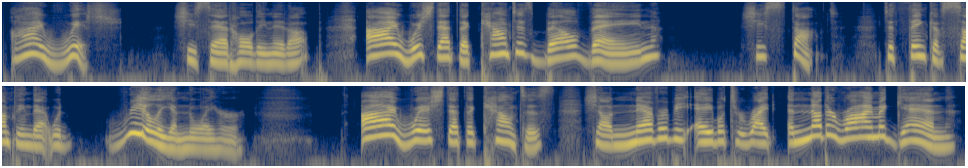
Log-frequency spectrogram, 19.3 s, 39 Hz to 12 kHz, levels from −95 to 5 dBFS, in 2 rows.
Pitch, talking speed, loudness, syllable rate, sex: 215 Hz, 115 wpm, -19 LUFS, 3.8 syllables/s, female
